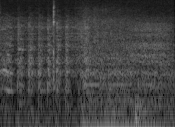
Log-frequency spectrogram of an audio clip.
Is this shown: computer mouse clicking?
no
